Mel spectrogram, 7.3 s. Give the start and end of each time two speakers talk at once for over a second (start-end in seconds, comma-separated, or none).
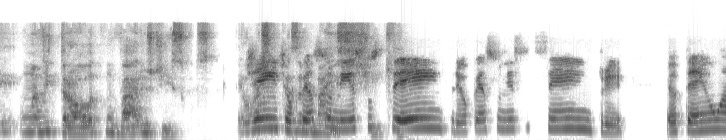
2.5-4.2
